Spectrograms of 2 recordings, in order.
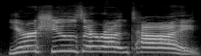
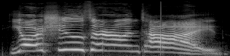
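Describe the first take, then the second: First: It is said fairly quietly. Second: It is said more loudly.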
